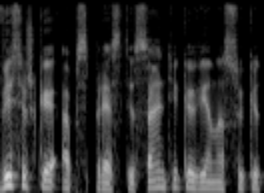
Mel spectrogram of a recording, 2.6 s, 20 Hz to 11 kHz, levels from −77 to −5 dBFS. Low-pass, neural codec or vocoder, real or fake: 9.9 kHz; none; real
